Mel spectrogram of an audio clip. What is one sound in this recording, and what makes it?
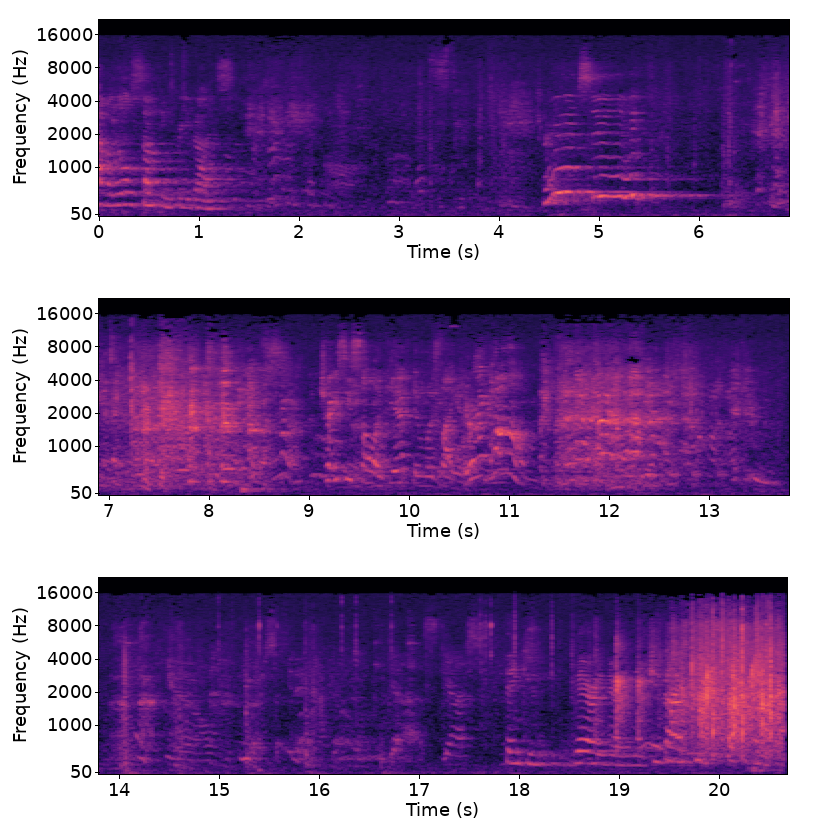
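A woman speaks calmly into a microphone over a loudspeaker.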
